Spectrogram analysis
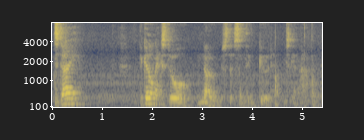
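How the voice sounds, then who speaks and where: A man with a West Midlands accent and a croaky voice, reading his poems at a live event with wry, self-deprecating banter. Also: mid-range voice, big pitch swings, unhurried, warm tone, recorded from a distance. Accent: West Midlands English. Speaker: performance poet. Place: studio theatre at a live cabaret event. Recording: roomy live venue, mic from afar, audible room noise. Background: audience ambience.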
